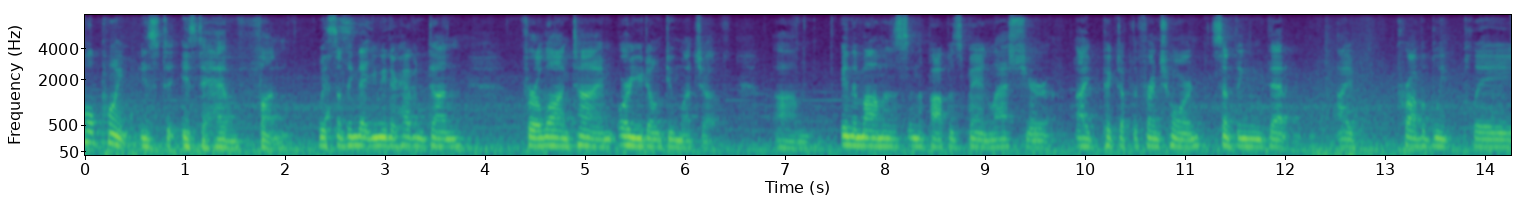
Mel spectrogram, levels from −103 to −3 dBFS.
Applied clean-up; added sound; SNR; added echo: none; Bus; 14 dB; none.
